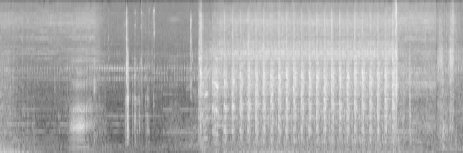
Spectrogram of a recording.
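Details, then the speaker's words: Vehicle with a newly wired electric fuel pump and new spark plugs cranks steadily at about three pulses a second for four seconds and never catches; no start because the fuel pump was wired in reverse. "Alright, so I might have had the pump reversed. So I'm gonna try this now. There we go. Yeah, I just had the pump in reverse."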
